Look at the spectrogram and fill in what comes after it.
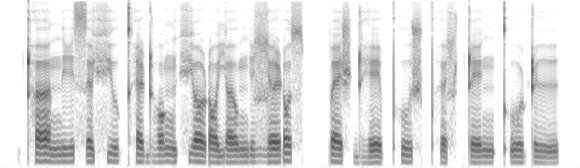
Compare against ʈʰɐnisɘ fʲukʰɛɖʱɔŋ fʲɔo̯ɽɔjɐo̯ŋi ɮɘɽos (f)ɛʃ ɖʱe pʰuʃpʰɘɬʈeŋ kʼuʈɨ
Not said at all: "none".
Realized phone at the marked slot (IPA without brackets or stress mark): pː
